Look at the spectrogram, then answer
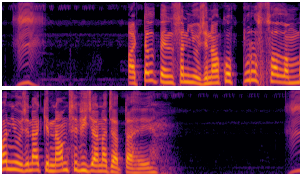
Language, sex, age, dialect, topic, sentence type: Hindi, male, 18-24, Kanauji Braj Bhasha, banking, statement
